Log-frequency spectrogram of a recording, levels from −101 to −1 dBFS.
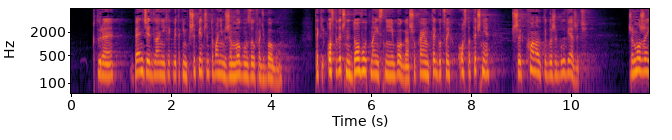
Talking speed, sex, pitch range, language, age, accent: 150 wpm, male, 140-180 Hz, Polish, 30-49, native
